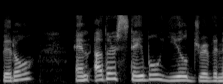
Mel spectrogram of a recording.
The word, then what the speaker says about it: BUIDL: funds like black rocks buidl pronounced Biddle and other stable yield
